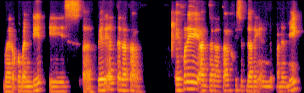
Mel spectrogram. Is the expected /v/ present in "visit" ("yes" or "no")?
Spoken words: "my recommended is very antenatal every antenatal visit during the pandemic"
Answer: no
